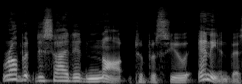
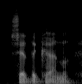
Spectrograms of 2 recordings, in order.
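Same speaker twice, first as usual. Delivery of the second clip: usual speaking voice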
